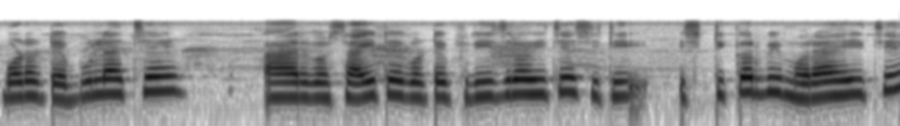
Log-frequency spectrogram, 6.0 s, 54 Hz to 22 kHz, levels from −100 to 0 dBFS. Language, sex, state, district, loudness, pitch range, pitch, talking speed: Odia, female, Odisha, Malkangiri, -16 LUFS, 220-255 Hz, 235 Hz, 150 wpm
